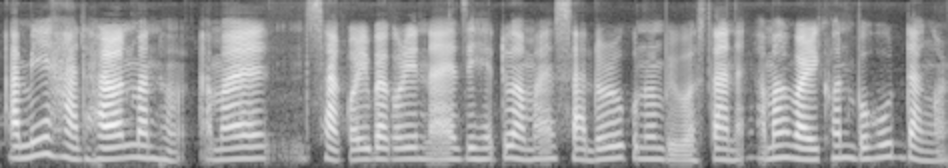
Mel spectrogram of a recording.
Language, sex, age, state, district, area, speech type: Assamese, female, 30-45, Assam, Dhemaji, rural, spontaneous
